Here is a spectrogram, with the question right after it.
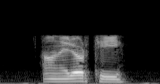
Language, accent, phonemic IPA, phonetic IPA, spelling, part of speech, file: Armenian, Eastern Armenian, /ɑneɾoɾˈtʰi/, [ɑneɾoɾtʰí], աներորդի, noun, Hy-աներորդի.ogg
- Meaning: brother-in-law (wife's brother)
